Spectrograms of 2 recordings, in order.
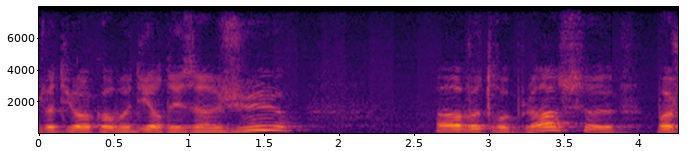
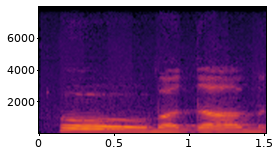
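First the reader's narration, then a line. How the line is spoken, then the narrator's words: Plain. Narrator (French): dit Hermine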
